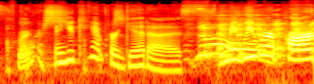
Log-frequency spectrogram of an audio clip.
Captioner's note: laughing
